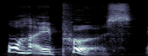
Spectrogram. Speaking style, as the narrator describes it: exclaimed her father

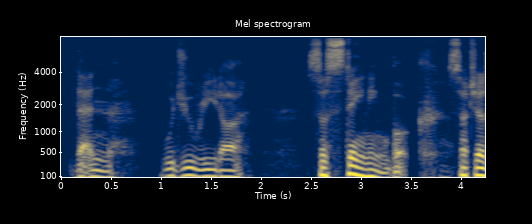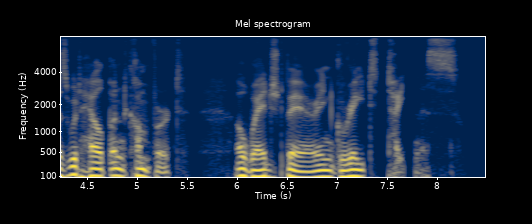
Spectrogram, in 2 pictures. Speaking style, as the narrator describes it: Bear began to sigh, and then found he couldn't because he was so tightly stuck, and a tear rolled down his eye as he said

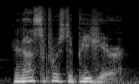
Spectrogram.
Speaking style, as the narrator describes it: growled through clenched teeth

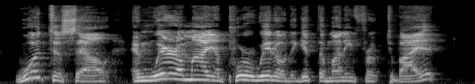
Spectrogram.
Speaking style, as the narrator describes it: a sick Jewish woman huddled up in rags who bitterly says

